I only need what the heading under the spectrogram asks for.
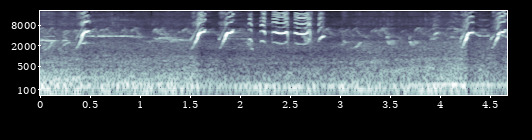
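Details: Oriental magpie-robin singing to provoke rivals, with loud rising whistled sweeps, a brief rapid rattling trill of short repeated notes in the middle, and more high upslurred whistles at the end.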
